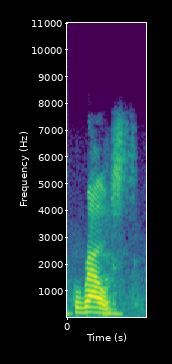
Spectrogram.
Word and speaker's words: grouse: Rhymes with house. I think that there's been a mistake. Oh, no, there hasn't. Okay. Gun? Okay, you're not going to get it because it's tricky. It's grouse.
